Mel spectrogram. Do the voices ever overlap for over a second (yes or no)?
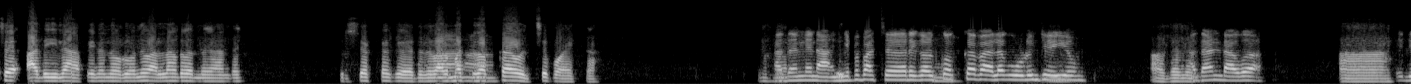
no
